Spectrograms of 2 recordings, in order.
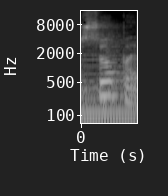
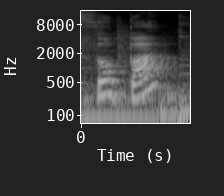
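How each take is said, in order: First: The word begins with a hissing s sound. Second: The word begins with a lisped th sound. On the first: The speaker calls it right. "en lugar de sopa" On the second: The speaker calls it wrong. "sustituye la Z por la S"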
